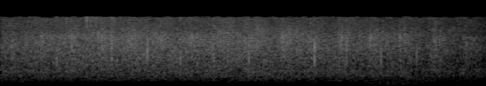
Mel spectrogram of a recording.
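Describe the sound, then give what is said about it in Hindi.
An audience applauds loudly, many hands clapping in a dense, steady roar that holds evenly throughout before easing slightly at the very end. “और अब तो जोर से ताली बजाइए।”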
